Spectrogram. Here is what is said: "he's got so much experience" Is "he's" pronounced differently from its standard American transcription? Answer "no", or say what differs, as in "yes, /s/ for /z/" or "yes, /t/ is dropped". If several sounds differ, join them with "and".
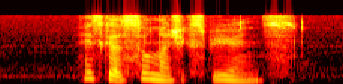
no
